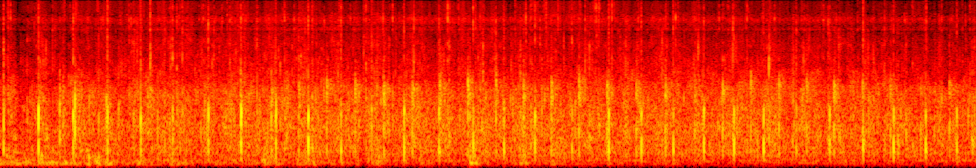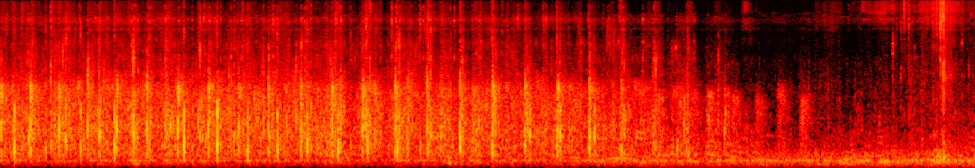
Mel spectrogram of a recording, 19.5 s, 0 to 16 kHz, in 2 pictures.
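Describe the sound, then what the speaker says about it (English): Audience applause at a book launch for the 5th edition of 'Fish, Curry and Rice', a steady, dense clapping that runs loud for most of the stretch and then thins out and fades near the end. "I think the book deserves, the release deserves a standing ovation."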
